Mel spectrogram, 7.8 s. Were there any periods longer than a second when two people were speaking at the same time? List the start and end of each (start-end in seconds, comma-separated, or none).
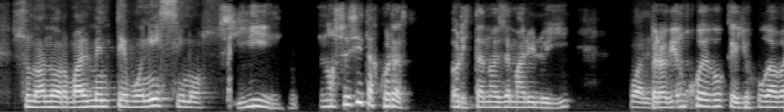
none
